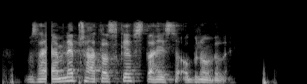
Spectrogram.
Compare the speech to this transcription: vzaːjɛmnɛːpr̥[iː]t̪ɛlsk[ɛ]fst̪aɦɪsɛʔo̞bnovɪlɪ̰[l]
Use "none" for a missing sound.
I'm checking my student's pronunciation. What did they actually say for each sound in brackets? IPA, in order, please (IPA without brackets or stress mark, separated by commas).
aː, ɛː, none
